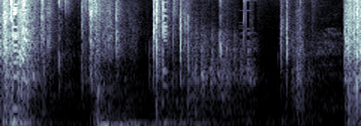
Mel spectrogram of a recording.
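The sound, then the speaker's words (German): A plastic bag of extras from a magazine is torn open and its contents pulled out: sharp crinkling bursts and rustling plastic in several quick bouts, fairly quiet, with a brief pause before a final loud crackle. “Jetzt reiße ich einfach mal die Tüte hier auf und hol mal alles raus, was sich hier drin befindet.”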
